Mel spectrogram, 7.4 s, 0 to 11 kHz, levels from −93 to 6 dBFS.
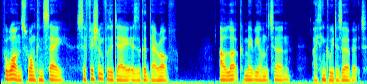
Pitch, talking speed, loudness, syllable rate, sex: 115 Hz, 195 wpm, -20 LUFS, 5.3 syllables/s, male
